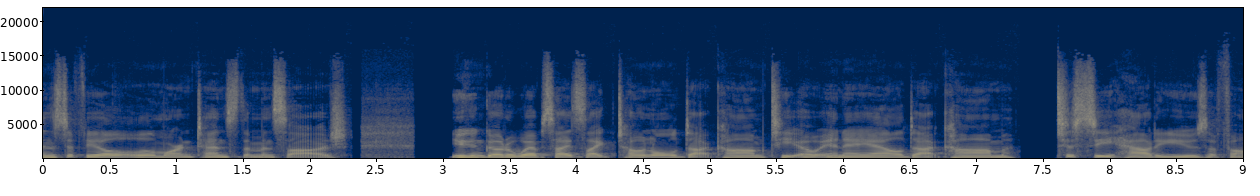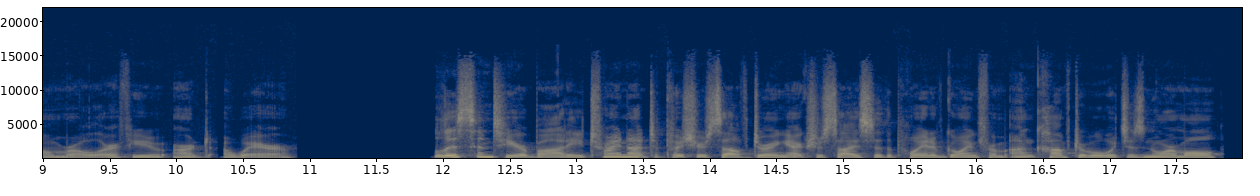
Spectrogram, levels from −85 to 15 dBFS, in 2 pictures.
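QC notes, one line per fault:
Nothing to flag on this speech clip; no faults turned up anywhere in it.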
